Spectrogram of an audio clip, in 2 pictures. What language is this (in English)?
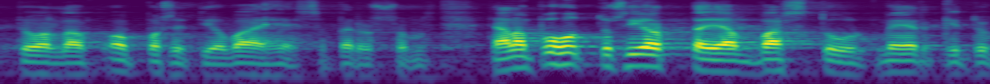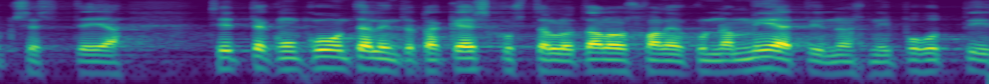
Finnish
